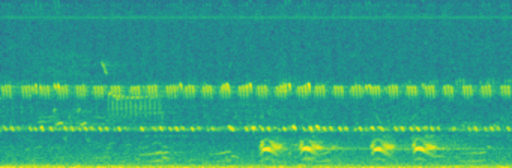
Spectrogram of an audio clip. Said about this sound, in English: American Crow.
